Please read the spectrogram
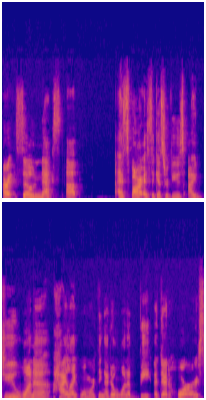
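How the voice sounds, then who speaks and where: On a very clean recording with a silent background, a woman speaks in an animated tone at a fairly slow pace with ordinary pitch variation. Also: medium pitch for a woman. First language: not English; English is her third language. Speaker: podcast host and rental business coach. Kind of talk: educational podcast talk.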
